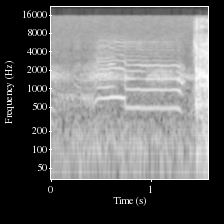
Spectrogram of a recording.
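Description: A cat lets out a single rising, then falling meow, close and fairly quiet, followed by a brief burst of noise at the end.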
